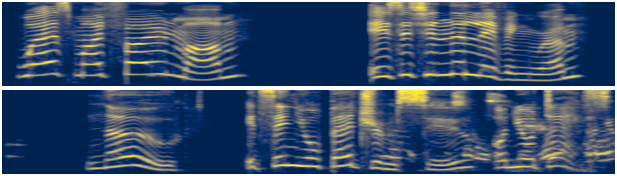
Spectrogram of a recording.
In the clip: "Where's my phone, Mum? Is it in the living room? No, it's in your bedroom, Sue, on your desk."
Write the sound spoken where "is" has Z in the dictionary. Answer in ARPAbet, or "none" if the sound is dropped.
Z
